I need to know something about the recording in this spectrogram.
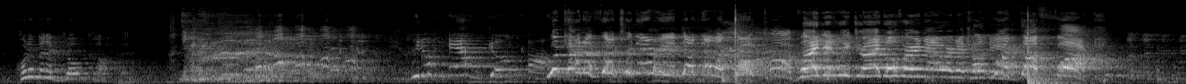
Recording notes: In front of a LIVE audience at The Establishment. Laugh along with an engaging audience.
